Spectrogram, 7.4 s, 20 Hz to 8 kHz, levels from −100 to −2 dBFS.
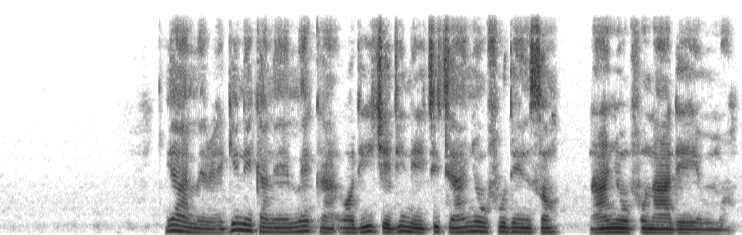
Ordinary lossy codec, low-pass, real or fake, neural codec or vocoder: none; 7.2 kHz; real; none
